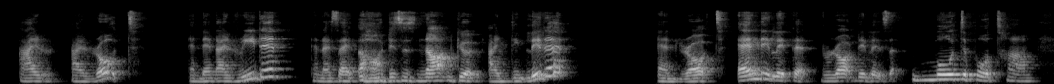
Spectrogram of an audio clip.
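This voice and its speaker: A woman with a non-native accent speaks fairly slowly at a fairly low pitch, somewhat breathy, with lively intonation and big swings in loudness. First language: not English. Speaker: hairdresser and business coach. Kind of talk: online training talk. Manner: halting.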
